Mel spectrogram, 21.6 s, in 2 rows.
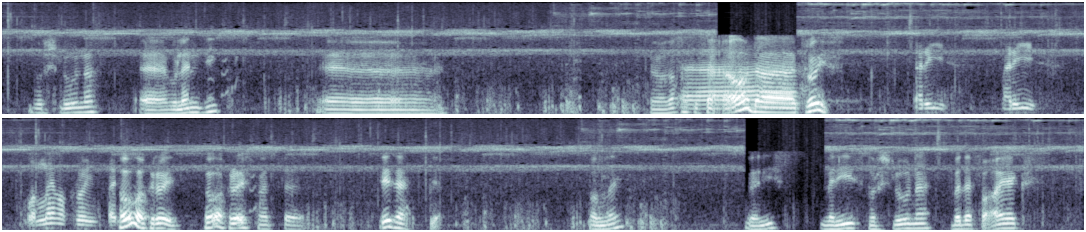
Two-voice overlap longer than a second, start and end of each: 6.7-8.2

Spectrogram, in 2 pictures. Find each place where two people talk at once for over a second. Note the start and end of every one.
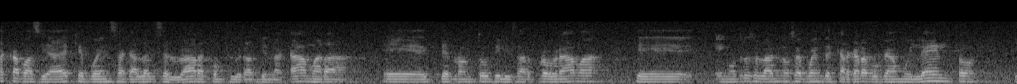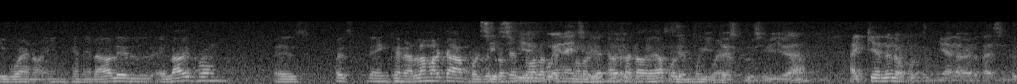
15.0-17.5

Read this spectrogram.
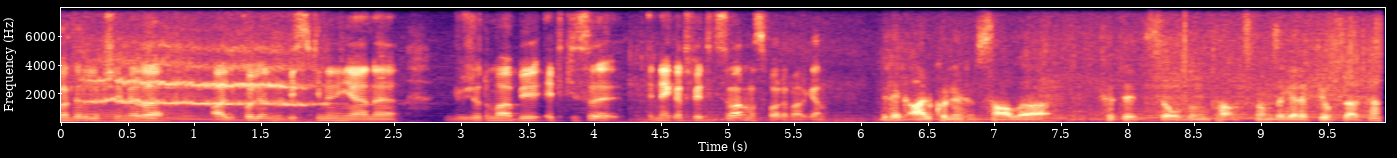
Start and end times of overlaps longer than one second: none

